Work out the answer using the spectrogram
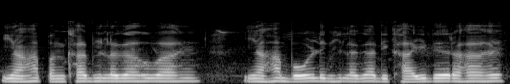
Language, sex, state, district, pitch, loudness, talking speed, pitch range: Hindi, male, Uttar Pradesh, Lalitpur, 145 Hz, -14 LUFS, 165 wpm, 140-145 Hz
